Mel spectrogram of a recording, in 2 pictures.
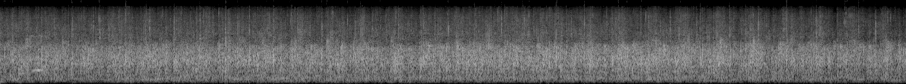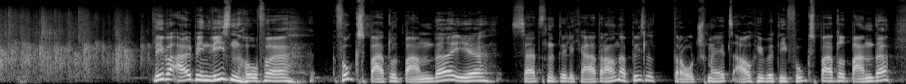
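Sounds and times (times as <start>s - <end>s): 
audience applause: 0.0s - 10.9s
speech: 10.6s - 18.1s.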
